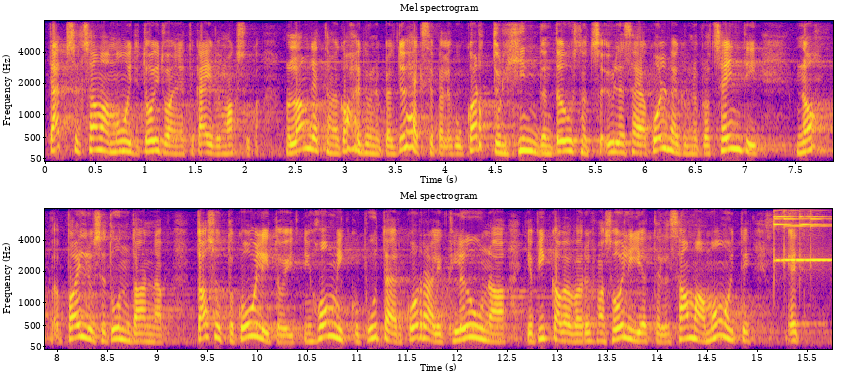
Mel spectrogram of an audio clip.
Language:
Estonian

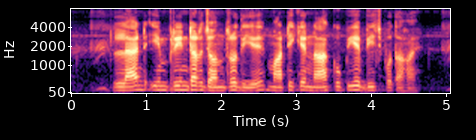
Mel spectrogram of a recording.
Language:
Bangla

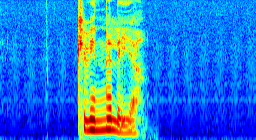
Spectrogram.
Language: Norwegian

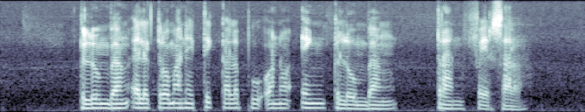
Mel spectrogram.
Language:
Javanese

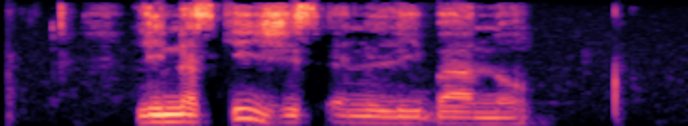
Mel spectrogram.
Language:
Esperanto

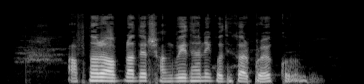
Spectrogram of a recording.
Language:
Bangla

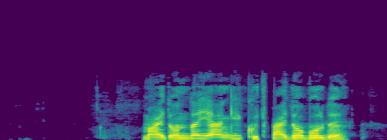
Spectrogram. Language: Uzbek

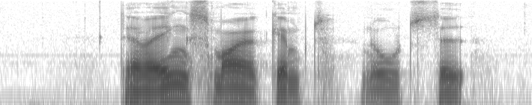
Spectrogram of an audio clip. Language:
Danish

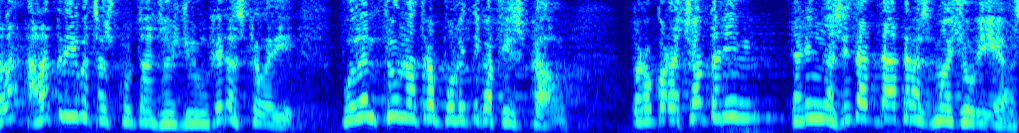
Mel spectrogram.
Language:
Catalan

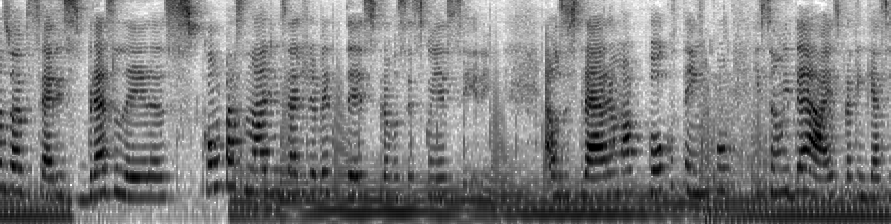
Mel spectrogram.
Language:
Portuguese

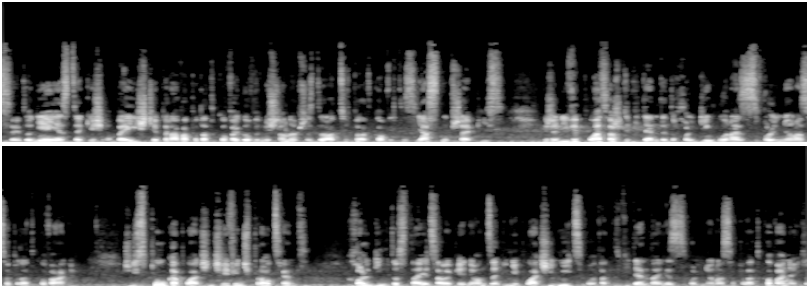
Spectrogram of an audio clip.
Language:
Polish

